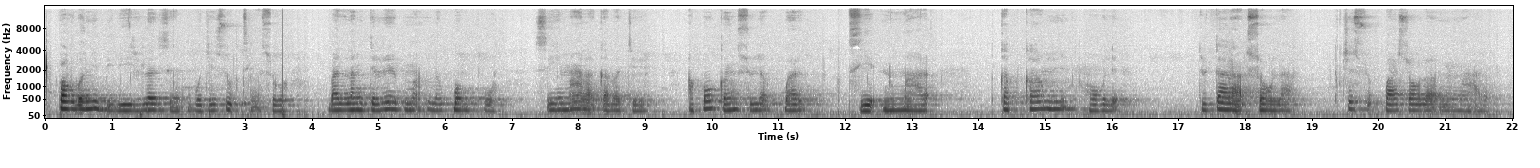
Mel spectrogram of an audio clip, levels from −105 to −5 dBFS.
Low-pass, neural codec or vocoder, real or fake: 14.4 kHz; vocoder, 44.1 kHz, 128 mel bands every 512 samples, BigVGAN v2; fake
